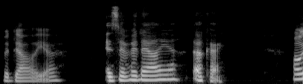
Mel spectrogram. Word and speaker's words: Vidalia: I think it's pronounced Vidalia.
